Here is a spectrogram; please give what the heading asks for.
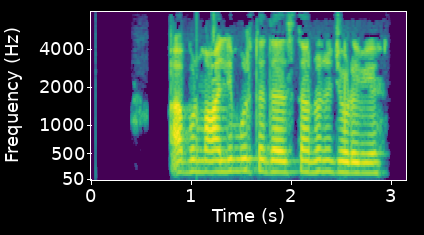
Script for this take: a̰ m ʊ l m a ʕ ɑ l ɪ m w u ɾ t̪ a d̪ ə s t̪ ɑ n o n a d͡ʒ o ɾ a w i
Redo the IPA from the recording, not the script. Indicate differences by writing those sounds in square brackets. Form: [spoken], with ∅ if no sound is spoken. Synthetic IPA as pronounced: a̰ [b] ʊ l m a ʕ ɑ l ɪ m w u ɾ t̪ a d̪ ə s t̪ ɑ n [u] n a d͡ʒ o [ɽ] a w i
